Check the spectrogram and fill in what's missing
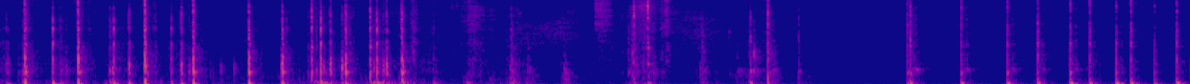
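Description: Long nails tap rapidly on the sides of a hollow cardboard Coca-Cola Funko Pop box with the figure inside. The taps are short, dry and hollow-sounding, with a low body and bright clicky tips. A brief lull near the middle is followed by another quick burst of taps.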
